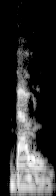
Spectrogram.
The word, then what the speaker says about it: Bowen: Bowen.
